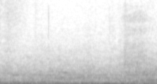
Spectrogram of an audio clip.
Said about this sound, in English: Here at the railway station, there are eight coaches already bringing people to this train.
